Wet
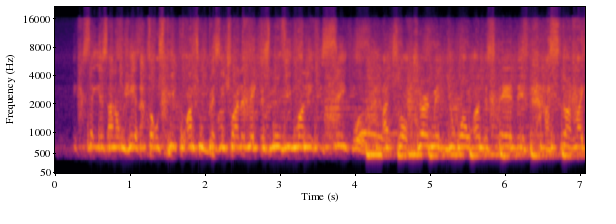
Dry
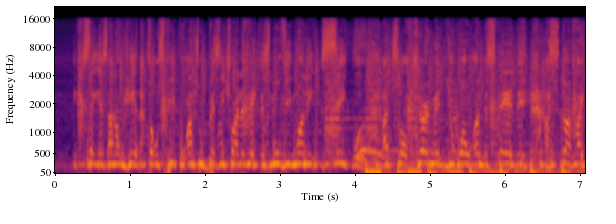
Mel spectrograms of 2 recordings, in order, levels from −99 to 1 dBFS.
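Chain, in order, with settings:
soft clipping −19 dBFS, distortion −24 dB
automatic gain control gain up to 9.5 dB
delay with a high-pass on its return 443 ms, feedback 75%, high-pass 1,700 Hz, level −10.5 dB
frequency shifter +410 Hz
0:03.55–0:06.25: high-shelf EQ 9,000 Hz −8.5 dB

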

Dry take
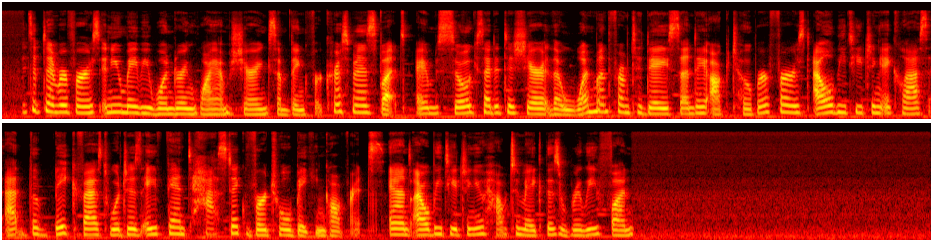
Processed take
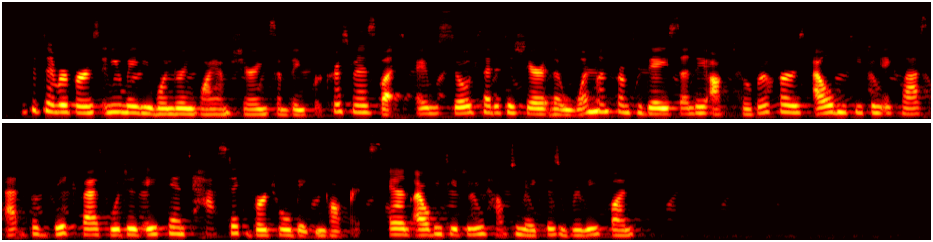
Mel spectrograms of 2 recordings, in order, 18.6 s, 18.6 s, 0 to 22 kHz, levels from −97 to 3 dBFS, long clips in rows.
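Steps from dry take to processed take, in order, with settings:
echo with a time of its own for lows and highs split 880 Hz, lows 108 ms, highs 542 ms, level −15.5 dB
every bin expanded away from the loudest bin 2.5 to 1

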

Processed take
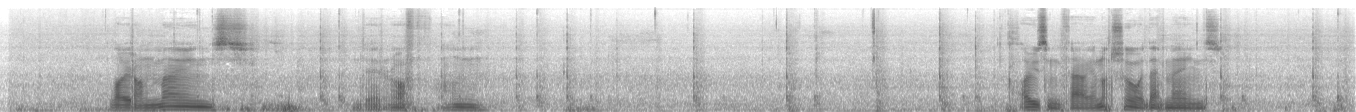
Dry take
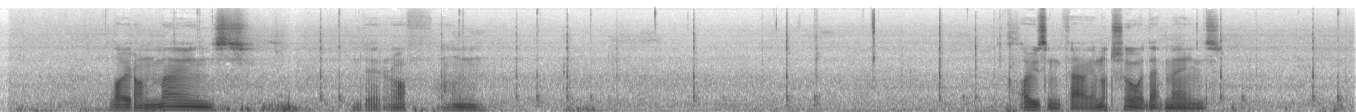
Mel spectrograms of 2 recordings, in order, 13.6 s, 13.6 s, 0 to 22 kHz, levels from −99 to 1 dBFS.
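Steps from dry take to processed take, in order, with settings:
level that may fall only so fast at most 96 dB per second
level −6.5 dB

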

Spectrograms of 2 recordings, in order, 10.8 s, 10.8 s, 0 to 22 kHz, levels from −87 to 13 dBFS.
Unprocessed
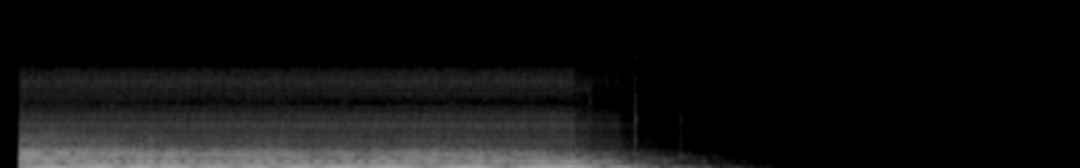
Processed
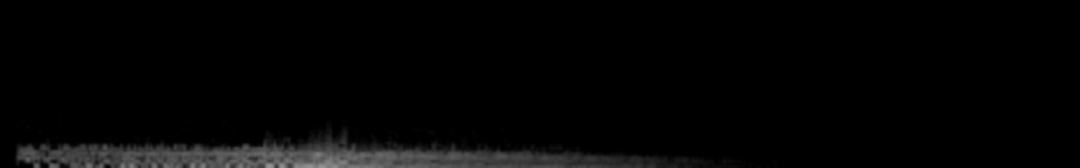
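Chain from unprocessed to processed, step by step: three sine waves on the formant tracks
source passing by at 0:03.20, 32 m/s, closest 1.7 metres
gain on a spectral selection 0:03.46–0:06.24, 250–1,400 Hz −14 dB
reversed playback
downward compressor 6 to 1, threshold −44 dBFS, peak gain reduction 16.5 dB
reversed playback
leveller curve on the samples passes 1
hollow resonant body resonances 440/1,300/1,900/2,800 Hz, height 12 dB
on a send: echo with shifted repeats 453 ms, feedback 60%, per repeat −120 Hz, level −11 dB
on the sum: level +5 dB

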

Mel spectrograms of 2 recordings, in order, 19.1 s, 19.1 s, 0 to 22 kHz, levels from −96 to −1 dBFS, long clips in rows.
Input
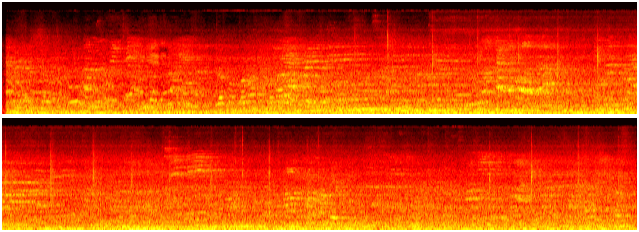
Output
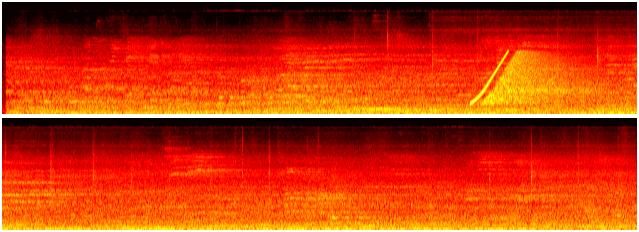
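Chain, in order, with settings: sound drawn into the spectrogram rise, 0:07.02–0:07.60, 380–3,700 Hz −17 dBFS
comb and all-pass reverb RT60 4.7 s, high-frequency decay 0.35×, pre-delay 110 ms, DRR 0 dB
level −6 dB

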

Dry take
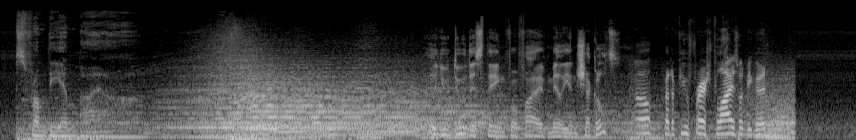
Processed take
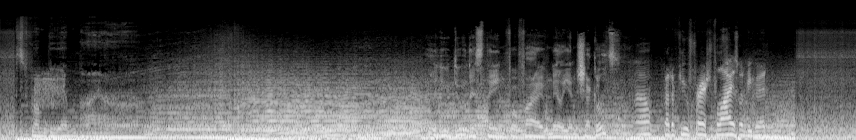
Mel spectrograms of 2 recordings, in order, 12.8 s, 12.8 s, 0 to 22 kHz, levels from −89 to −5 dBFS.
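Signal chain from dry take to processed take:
sound drawn into the spectrogram noise, 0:00.50–0:00.97, 1,100–2,600 Hz −42 dBFS
phase-vocoder pitch shift with formants kept −3 semitones
RIAA equalisation playback
envelope flattener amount 70%

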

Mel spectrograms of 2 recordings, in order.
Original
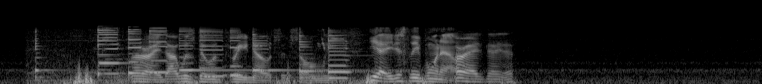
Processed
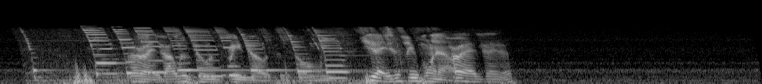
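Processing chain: every frequency bin delayed by itself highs early, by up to 232 ms
level +6.5 dB

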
